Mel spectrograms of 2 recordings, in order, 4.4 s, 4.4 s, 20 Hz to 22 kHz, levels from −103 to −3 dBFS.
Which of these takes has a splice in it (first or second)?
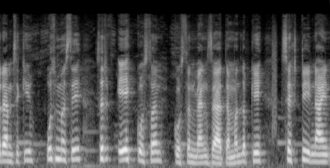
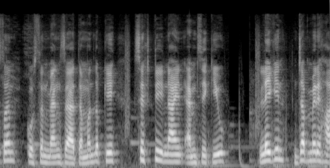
second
